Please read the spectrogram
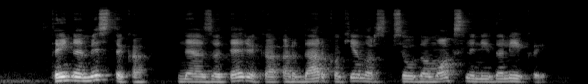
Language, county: Lithuanian, Vilnius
